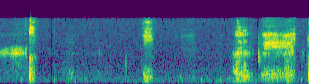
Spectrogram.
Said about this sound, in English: Oh God, man! Somebody's thinking about me. I guess making me sneeze over here. Gosh, yeah, y'all on here to hear me sneeze and drink water.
